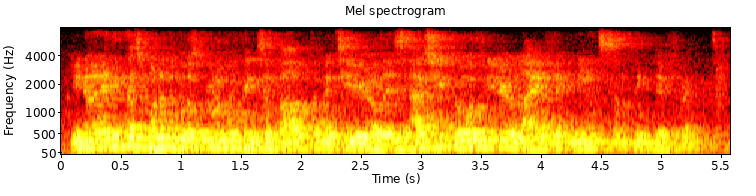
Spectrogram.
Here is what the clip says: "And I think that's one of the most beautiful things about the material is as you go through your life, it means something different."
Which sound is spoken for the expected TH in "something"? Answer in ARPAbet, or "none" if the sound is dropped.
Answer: TH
